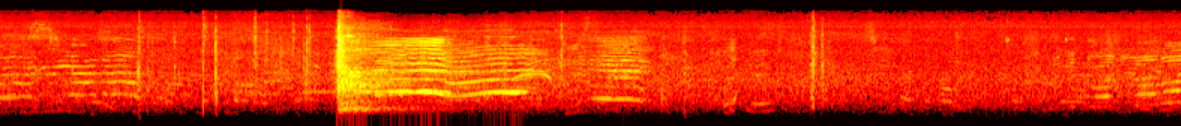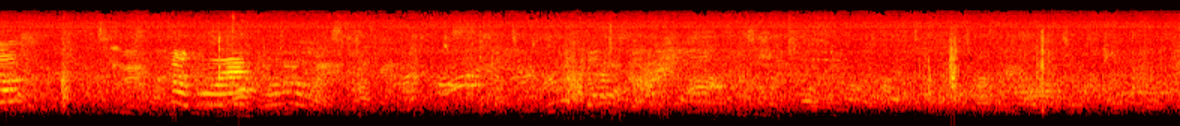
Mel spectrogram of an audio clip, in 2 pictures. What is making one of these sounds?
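Distant voices call out across an open field.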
